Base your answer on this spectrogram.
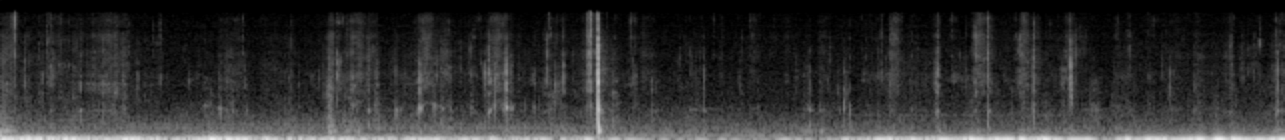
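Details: German Shepherd mix Edu crunching a dehydrated pig ear dog chew; quick irregular bites around four per second, one sharp loud crack midway, a brief quieter lull, then steady gnawing resumes over a faint hum.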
